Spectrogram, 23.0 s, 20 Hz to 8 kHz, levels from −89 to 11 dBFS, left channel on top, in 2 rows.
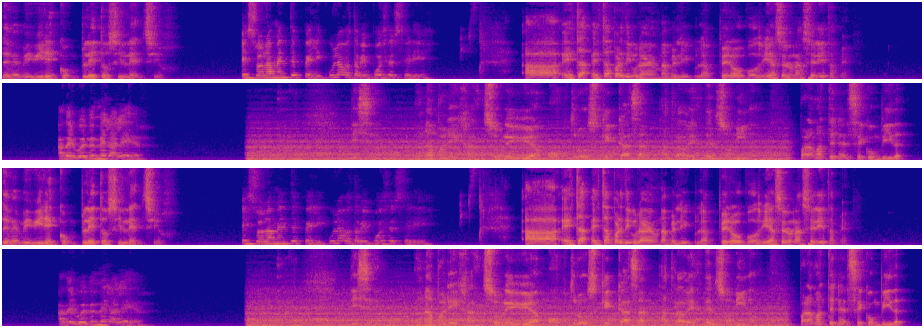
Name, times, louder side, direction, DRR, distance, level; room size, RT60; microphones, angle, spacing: voice 1, 0.0-2.1 6.0-10.6 14.9-16.3 16.7-22.7, right 3 dB, 40° right, 0.4 m, -32 dB
voice 2, 3.0-5.4 12.2-13.4, left 2 dB, 50° left, 0.5 m, -35 dB
sound 1, 14.5-21.3, right 1 dB, 70° right, 0.7 m, -32 dB
4.6 x 2.0 x 2.9 m
head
